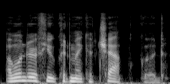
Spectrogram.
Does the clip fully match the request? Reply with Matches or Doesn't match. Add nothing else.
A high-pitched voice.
Doesn't match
